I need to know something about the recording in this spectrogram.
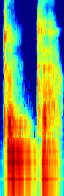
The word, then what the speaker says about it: toute: Et il sait ici quelle phrase se prononce toute.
